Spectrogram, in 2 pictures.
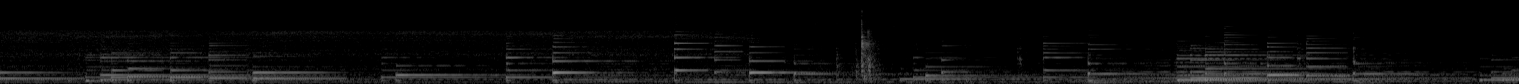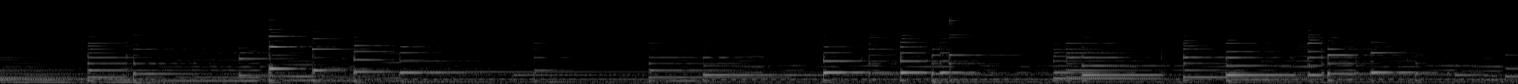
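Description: Background music: a guitar playing a melody of plucked notes, each ringing and fading quickly.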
